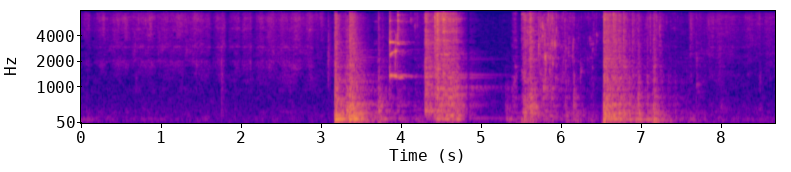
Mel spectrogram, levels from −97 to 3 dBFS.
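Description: Everyday sounds passed through a WebRTC call path, with nothing above 8 kHz as G.722 allows. From 4.82 to 4.87 s there is a short stall from a late packet: the last sound is stretched by about 30 ms with a slight buzz or dip. Unlike a lost packet, nothing is skipped. Playback resumes where it stopped, just 30 ms later.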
